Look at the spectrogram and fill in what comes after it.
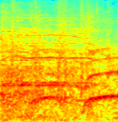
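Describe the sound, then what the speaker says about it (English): Studio audience at a late-night comedy show breaks into applause and cheering after a joke, a dense continuous crowd wash held at steady loudness through the whole moment. "I'm afraid to know what you're applauding at there"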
